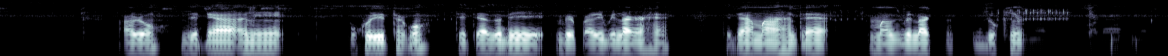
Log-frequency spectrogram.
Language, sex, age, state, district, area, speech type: Assamese, male, 18-30, Assam, Lakhimpur, rural, spontaneous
